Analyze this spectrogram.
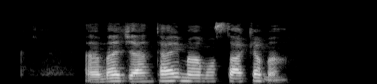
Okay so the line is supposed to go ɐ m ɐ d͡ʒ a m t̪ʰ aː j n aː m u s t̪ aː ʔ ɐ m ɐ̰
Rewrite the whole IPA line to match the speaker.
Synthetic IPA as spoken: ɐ m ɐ d͡ʒ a n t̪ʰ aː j m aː m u s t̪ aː k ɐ m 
